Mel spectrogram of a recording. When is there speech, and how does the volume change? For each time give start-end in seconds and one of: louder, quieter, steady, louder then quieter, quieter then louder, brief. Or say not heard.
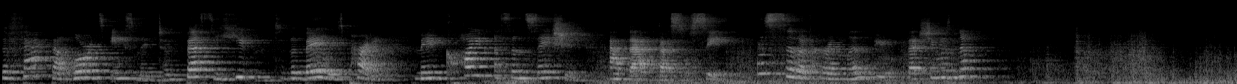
0.0-9.7 steady.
